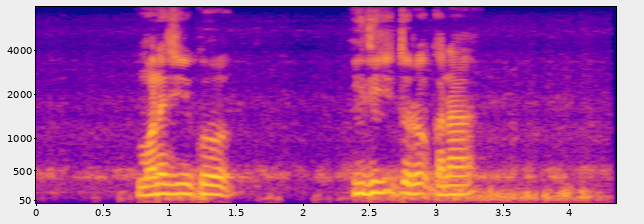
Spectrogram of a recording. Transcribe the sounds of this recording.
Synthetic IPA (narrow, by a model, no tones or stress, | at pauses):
mɔned͡ʒiko | hid̪id͡ʒit̪ɔɾoʔkana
